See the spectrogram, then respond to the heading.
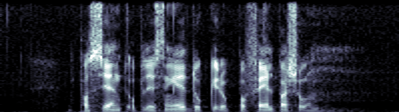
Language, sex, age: Norwegian, male, 25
